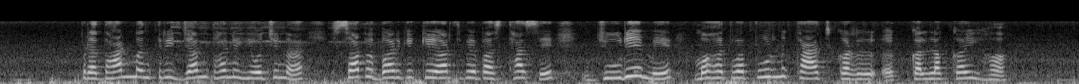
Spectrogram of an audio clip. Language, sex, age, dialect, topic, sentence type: Magahi, female, 31-35, Western, banking, statement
